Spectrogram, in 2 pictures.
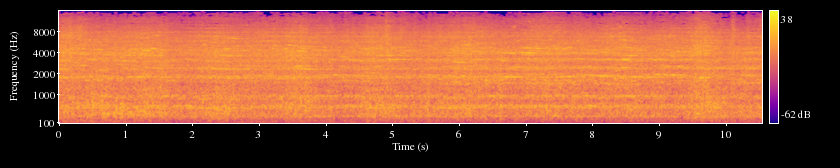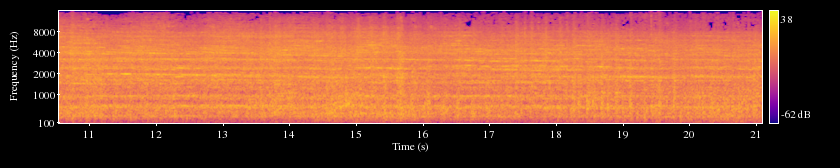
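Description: A train of empty steel coal cars rolling past at speed: a steady, loud rumble and rattle of wheels on rail, with thin steady ringing tones from the wheels running through it.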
